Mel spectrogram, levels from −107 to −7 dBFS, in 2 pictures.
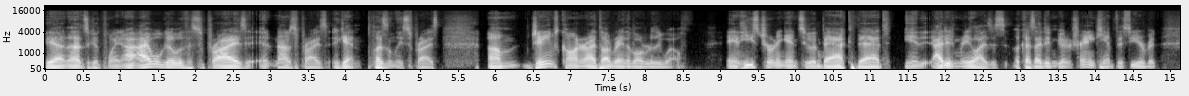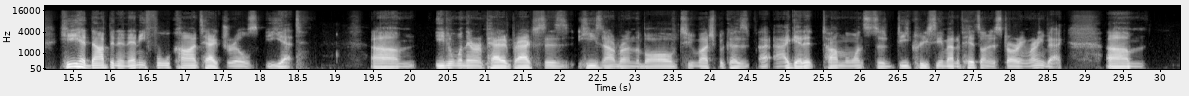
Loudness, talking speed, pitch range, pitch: -21 LUFS, 185 wpm, 95-115 Hz, 105 Hz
